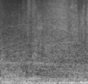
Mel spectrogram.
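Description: An Incendio fire spell blast cast in the video game Hogwarts Legacy, heard as a dense, rumbling low boom that sustains at a loud, steady level for about a second with no voices.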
